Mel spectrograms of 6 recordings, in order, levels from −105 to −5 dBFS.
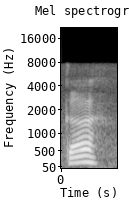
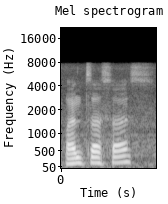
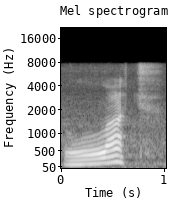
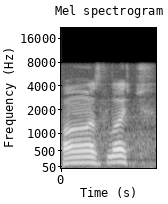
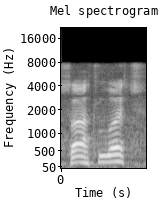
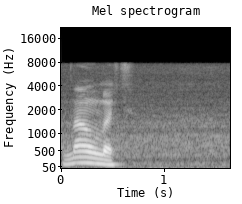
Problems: constant background noise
